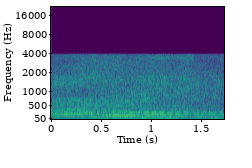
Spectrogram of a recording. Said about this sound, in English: Big truck driving by. I'm not sure what nature we're gonna possibly hear, but you definitely hear the freeway.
